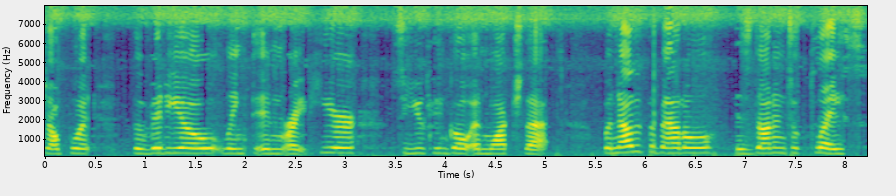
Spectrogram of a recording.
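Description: Raising and projecting her voice, a woman speaks fairly slowly in a monotone, flat intonation with a dry sound and no echo. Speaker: paranormal vlogger. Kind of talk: casual vlog chat. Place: open country. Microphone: phone near.

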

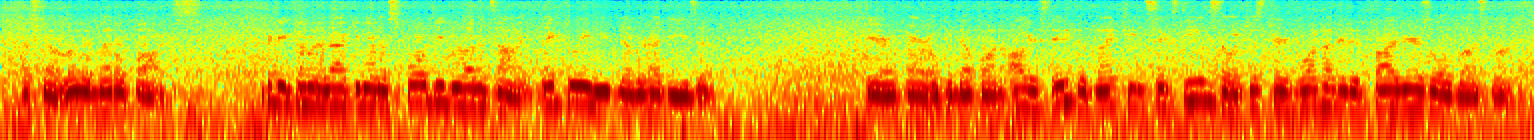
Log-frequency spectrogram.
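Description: Very fast speech from a man with ordinary pitch variation, heard over noticeable background noise. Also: very even loudness. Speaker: tour guide on the cable car. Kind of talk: tour guide commentary.

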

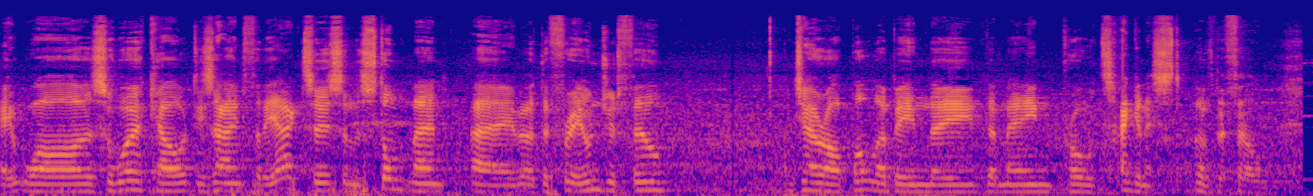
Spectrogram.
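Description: Noticeable background noise beneath a monotone, flat intonation. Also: man, fairly slow pace. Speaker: gym coach. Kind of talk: tutorial. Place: gym. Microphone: phone near.

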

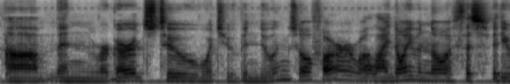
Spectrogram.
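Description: Noticeable background noise runs beneath a man's voice. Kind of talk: casual vlog chat. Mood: friendly, playful. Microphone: webcam.

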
